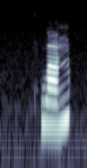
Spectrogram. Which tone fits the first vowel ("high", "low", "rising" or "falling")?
rising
